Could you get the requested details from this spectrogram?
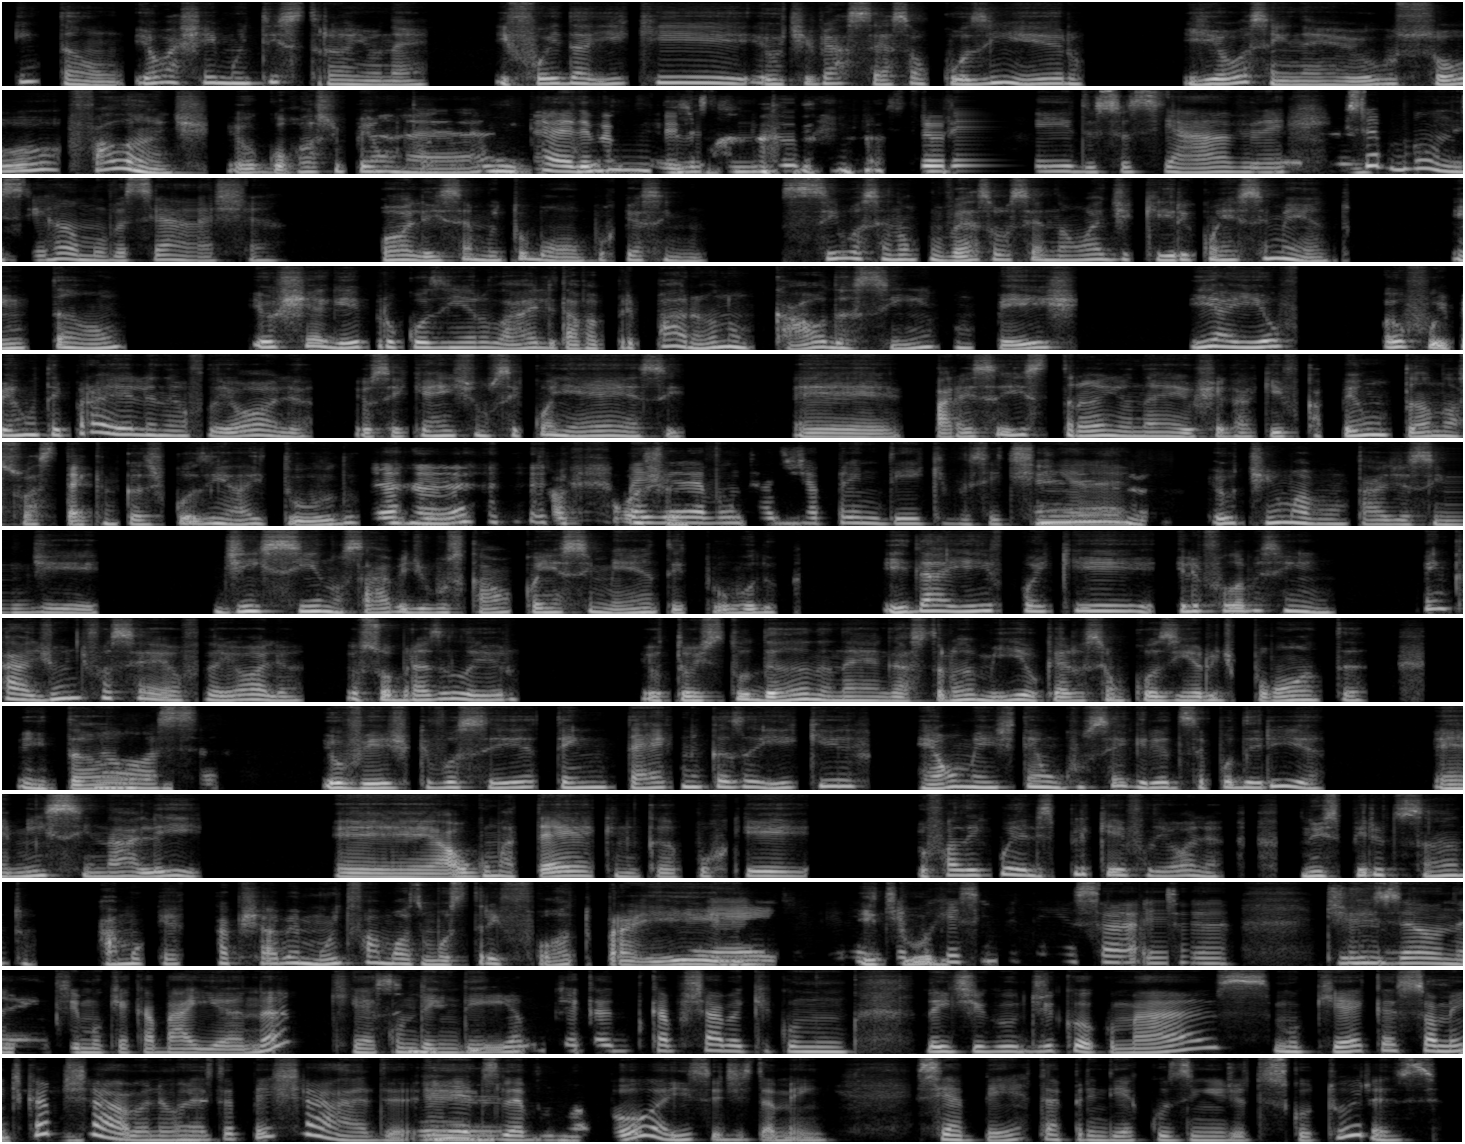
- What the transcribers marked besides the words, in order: other background noise; static; distorted speech; chuckle; chuckle; mechanical hum; tapping
- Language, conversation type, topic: Portuguese, podcast, Que conversa com um desconhecido, durante uma viagem, te ensinou algo importante?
